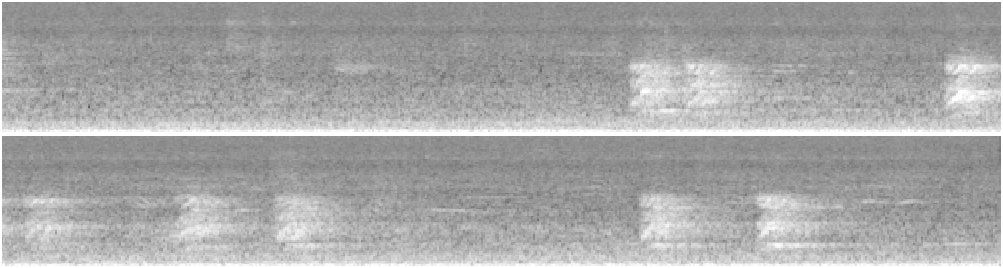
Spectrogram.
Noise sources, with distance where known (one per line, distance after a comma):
dog barking or whining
